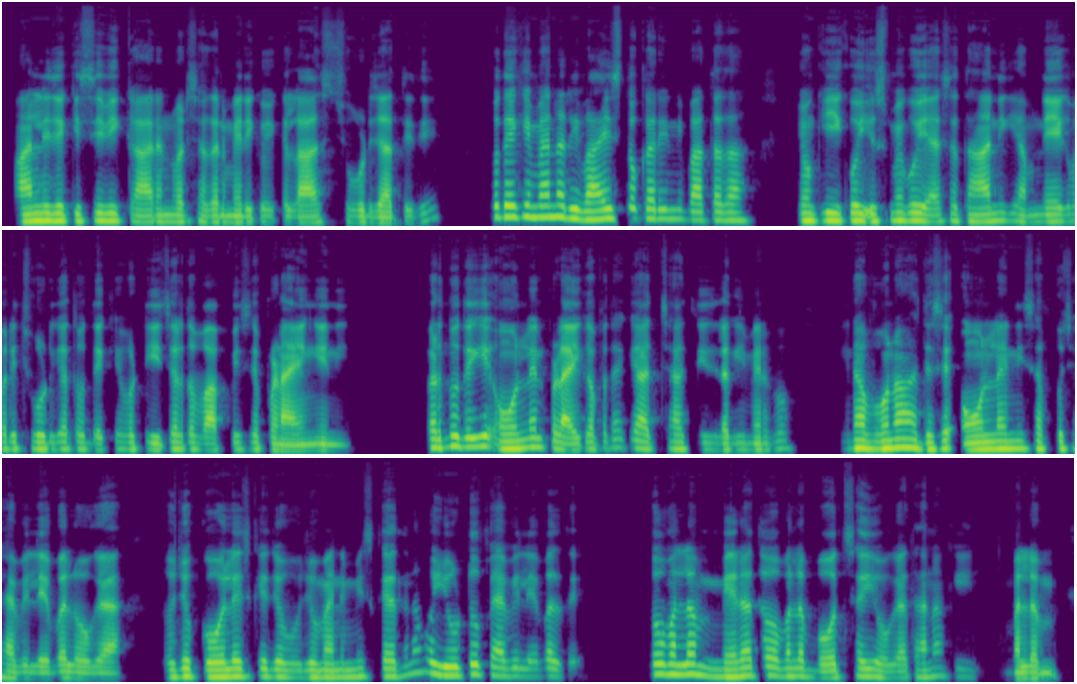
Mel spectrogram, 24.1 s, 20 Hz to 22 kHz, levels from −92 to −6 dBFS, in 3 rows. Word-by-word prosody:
मान 120 Hz, -, +5 dB
लीजिए 130 Hz, 0 st, +5 dB
किसी 125 Hz, +2 st, -1 dB
भी 130 Hz, 0 st, +3 dB
कारणवश 115 Hz, +2 st, -1 dB
अगर 110 Hz, 0 st, -2 dB
मेरी 110 Hz, 0 st, -2 dB
कोई 110 Hz, -1 st, -8 dB
क्लास 100 Hz, 0 st, -2 dB
छूट 105 Hz, -1 st, -6 dB
जाती 100 Hz, +1 st, -2 dB
थी, 130 Hz, +8 st, -14 dB, 0.4 s
तो 195 Hz, -, +1 dB
देखिए 195 Hz, 0 st, +3 dB
मैं 195 Hz, 0 st, +3 dB
ना 200 Hz, 0 st, +4 dB
रिवाइज़ 165 Hz, -1 st, +3 dB
तो 175 Hz, -, -2 dB
कर 165 Hz, 0 st, -1 dB
ही 165 Hz, -, -1 dB
नहीं 160 Hz, 0 st, -7 dB
पाता 145 Hz, -1 st, -1 dB
था 140 Hz, 0 st, -1 dB, 0.4 s
क्योंकि 130 Hz, 0 st, +3 dB
कोई 130 Hz, -2 st, +3 dB
उसमें 135 Hz, +3 st, -1 dB
कोई 135 Hz, -2 st, +4 dB
ऐसा 120 Hz, +3 st, -3 dB
था 115 Hz, 0 st, +2 dB
नहीं 130 Hz, +1 st, -3 dB
कि 130 Hz, -, -10 dB
हमने 115 Hz, +1 st, -1 dB
एक 120 Hz, -, -4 dB
बारी 125 Hz, 0 st, -3 dB
छूट 125 Hz, -1 st, -2 dB
गया, 125 Hz, +1 st, -3 dB
तो 120 Hz, 0 st, -5 dB
देखिए 115 Hz, +2 st, -8 dB
वो 120 Hz, -, -3 dB
टीचर 120 Hz, 0 st, -2 dB
तो 125 Hz, 0 st, -4 dB
वापिस 110 Hz, +2 st, -1 dB
से 120 Hz, -, -4 dB
पढ़ाएँगे 105 Hz, -1 st, +1 dB
नहीं, 100 Hz, -1 st, -9 dB, 0.6 s
परंतु 150 Hz, +4 st, +2 dB
देखिए 165 Hz, +2 st, +3 dB
ऑनलाइन 135 Hz, +3 st, +3 dB
पढ़ाई 115 Hz, -6 st, +4 dB
का 125 Hz, +3 st, -3 dB
पता 145 Hz, -, -10 dB
है 150 Hz, -, -10 dB
क्या 140 Hz, -2 st, +1 dB
अच्छी 125 Hz, 0 st, -2 dB
चीज़ 120 Hz, -2 st, -11 dB
लगी 115 Hz, +1 st, -2 dB
मेरे 110 Hz, 0 st, -4 dB
को, 135 Hz, +3 st, -12 dB
कि 130 Hz, -1 st, -28 dB
ना, 140 Hz, -, +5 dB
वो 135 Hz, 0 st, +5 dB
ना, 150 Hz, 0 st, +6 dB
जैसे 120 Hz, +2 st, +1 dB
ऑनलाइन 125 Hz, +3 st, +4 dB
ही 135 Hz, -, 0 dB
सब 130 Hz, -1 st, -2 dB
कुछ 130 Hz, 0 st, -4 dB
अवेलेबल 110 Hz, +1 st, -1 dB
हो 105 Hz, -1 st, -1 dB
गया 100 Hz, -1 st, 0 dB
है, 95 Hz, -, -3 dB, 0.3 s
तो 125 Hz, -, -2 dB
जो 140 Hz, +1 st, +2 dB
कॉलेज 130 Hz, +1 st, +3 dB
के 135 Hz, 0 st, -3 dB
जो 130 Hz, -1 st, 0 dB
वो 120 Hz, 0 st, -6 dB
जो 125 Hz, 0 st, 0 dB
मैंने 120 Hz, 0 st, 0 dB
मिस 130 Hz, +1 st, -3 dB
करे 135 Hz, 0 st, 0 dB
थे 150 Hz, -, -10 dB
ना, 195 Hz, -, -7 dB
वो 200 Hz, -2 st, -2 dB
यूट्यूब 155 Hz, +1 st, +3 dB
पे 155 Hz, -, -3 dB
अवेलेबल 140 Hz, -1 st, -4 dB
थे, -, -, -13 dB
तो 175 Hz, 0 st, -5 dB
मतलब 175 Hz, 0 st, +4 dB
मेरा 135 Hz, -1 st, +2 dB
तो 150 Hz, 0 st, -1 dB
मतलब 140 Hz, -3 st, 0 dB
बहुत 115 Hz, +1 st, -1 dB
सही 135 Hz, -1 st, 0 dB
हो 120 Hz, -3 st, -1 dB
गया 115 Hz, 0 st, -3 dB
था 120 Hz, +1 st, -5 dB
ना 140 Hz, +3 st, -7 dB
कि 130 Hz, -3 st, -19 dB, 0.3 s
मतलब 100 Hz, -1 st, 0 dB
125 Hz, 250 wpm, -23 LUFS, 115-140 Hz, 0.6 s, ना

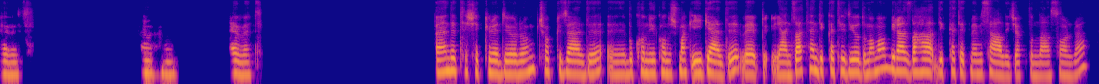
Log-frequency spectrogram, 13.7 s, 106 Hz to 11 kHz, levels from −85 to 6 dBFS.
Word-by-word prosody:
Evet. 180 Hz, -1 st, -5 dB, 1.4 s
Hı 195 Hz, -, -1 dB
hı. 195 Hz, -, -3 dB, 1.0 s
Evet. 180 Hz, -2 st, -3 dB, 2.2 s
Ben 205 Hz, +2 st, +4 dB
de 225 Hz, -, +4 dB
teşekkür 205 Hz, -2 st, -4 dB
ediyorum. 190 Hz, +3 st, +2 dB
Çok 215 Hz, -3 st, -5 dB
güzeldi. 190 Hz, -1 st, +1 dB
Eee, 180 Hz, 0 st, -3 dB
bu 195 Hz, -, -1 dB
konuyu 190 Hz, -2 st, -1 dB
konuşmak 200 Hz, +1 st, -2 dB
iyi 195 Hz, +1 st, +4 dB
geldi 185 Hz, -2 st, +4 dB
ve 185 Hz, -2 st, +3 dB
b -, -, -4 dB
yani, 175 Hz, -1 st, 0 dB
zaten 215 Hz, +3 st, +3 dB
dikkat 215 Hz, 0 st, -1 dB
ediyordum 200 Hz, -2 st, +1 dB
ama 240 Hz, +5 st, +1 dB
biraz 215 Hz, -4 st, +4 dB
daha 205 Hz, -1 st, +3 dB
dikkat 205 Hz, +1 st, -3 dB
etmemi 190 Hz, -1 st, -3 dB
sağlayacak 175 Hz, -2 st, -2 dB
bundan 170 Hz, -1 st, -4 dB
sonra, 180 Hz, +9 st, -6 dB
195 Hz, 130 wpm, -20 LUFS, 180-210 Hz, 2.2 s, Ben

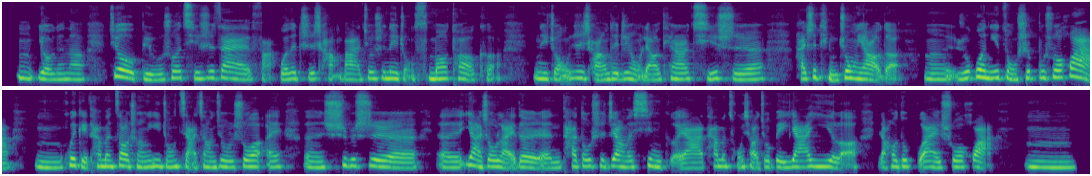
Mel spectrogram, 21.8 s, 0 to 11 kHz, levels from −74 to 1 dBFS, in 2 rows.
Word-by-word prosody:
嗯， 220 Hz, -4 st, 0 dB
有 195 Hz, -3 st, +1 dB
的 185 Hz, 0 st, -3 dB
呢。 185 Hz, -1 st, -3 dB, 0.2 s
就 260 Hz, -6 st, +5 dB
比 200 Hz, -2 st, -3 dB
如 175 Hz, 0 st, -1 dB
说 230 Hz, +4 st, -1 dB
其 225 Hz, -2 st, -1 dB
实 230 Hz, +2 st, -1 dB
在 210 Hz, -6 st, 0 dB
法 -, -, -9 dB
国 185 Hz, -, -2 dB
的 205 Hz, -, +1 dB
职 200 Hz, -1 st, -3 dB
场 200 Hz, -, -6 dB
吧， 185 Hz, -1 st, -3 dB
就 215 Hz, +3 st, -2 dB
是 215 Hz, +1 st, -2 dB
那 215 Hz, -1 st, +4 dB
种 -, -, -6 dB
small 205 Hz, +1 st, +2 dB
talk， 210 Hz, 0 st, -4 dB, 0.3 s
那 210 Hz, -4 st, +2 dB
种 195 Hz, +2 st, -2 dB
日 225 Hz, 0 st, 0 dB
常 175 Hz, -4 st, -1 dB
的 195 Hz, +1 st, +2 dB
这 200 Hz, -, -1 dB
种 190 Hz, -4 st, -1 dB
聊 175 Hz, 0 st, 0 dB
天 210 Hz, +1 st, -1 dB
儿， 195 Hz, 0 st, +1 dB
其 205 Hz, 0 st, -1 dB
实 195 Hz, -1 st, -1 dB, 0.3 s
还 200 Hz, -, -1 dB
是 205 Hz, -, +2 dB
挺 220 Hz, -8 st, -1 dB
重 225 Hz, +1 st, +4 dB
要 190 Hz, -2 st, +2 dB
的。 -, -, -3 dB, 0.2 s
嗯， 190 Hz, -2 st, -2 dB
如 220 Hz, +3 st, +2 dB
果 260 Hz, -2 st, +7 dB
你 225 Hz, +1 st, +4 dB
总 230 Hz, -5 st, 0 dB
是 200 Hz, +5 st, 0 dB
不 230 Hz, +1 st, -2 dB
说 245 Hz, +2 st, +3 dB
话， 240 Hz, -, +2 dB, 0.2 s
嗯， 180 Hz, -2 st, 0 dB
会 245 Hz, +5 st, +4 dB
给 205 Hz, -5 st, +1 dB
他 220 Hz, -, -2 dB
们 215 Hz, -1 st, +4 dB
造 230 Hz, +1 st, +3 dB
成 200 Hz, -2 st, 0 dB
一 215 Hz, +1 st, +2 dB
种 205 Hz, 0 st, 0 dB
假 210 Hz, -3 st, 0 dB
象， 195 Hz, +1 st, -1 dB
就 200 Hz, -1 st, +1 dB
是 195 Hz, -, -2 dB
说： 210 Hz, -1 st, +3 dB
哎？ 200 Hz, +1 st, -3 dB, 0.2 s
嗯 190 Hz, 0 st, -1 dB
是 195 Hz, +6 st, 0 dB
不 230 Hz, -, 0 dB
是， 195 Hz, -6 st, +1 dB, 0.2 s
嗯， 185 Hz, 0 st, -2 dB
亚 255 Hz, -5 st, +4 dB
洲 205 Hz, +1 st, +2 dB
来 180 Hz, -5 st, +2 dB
的 190 Hz, -3 st, +3 dB
人， 170 Hz, +2 st, -1 dB
他 215 Hz, -, -2 dB
都 220 Hz, +1 st, 0 dB
是 220 Hz, 0 st, -3 dB
这 225 Hz, +3 st, +3 dB
样 215 Hz, -, +3 dB
的 195 Hz, -, -2 dB
性 205 Hz, 0 st, +2 dB
格 195 Hz, -, -7 dB
呀？ 170 Hz, 0 st, -1 dB
他 220 Hz, +5 st, -5 dB
们 220 Hz, 0 st, +1 dB
从 210 Hz, -2 st, -4 dB
小 -, -, 0 dB
就 200 Hz, -, -2 dB
被 195 Hz, -2 st, +1 dB
压 200 Hz, 0 st, +2 dB
抑 210 Hz, -1 st, +3 dB
了， 170 Hz, -3 st, -1 dB, 0.2 s
然 -, -, -4 dB
后 215 Hz, -, 0 dB
都 215 Hz, -, +2 dB
不 210 Hz, -, -4 dB
爱 195 Hz, -2 st, +2 dB
说 195 Hz, +2 st, 0 dB
话， 200 Hz, 0 st, -1 dB, 0.3 s
嗯， 190 Hz, -2 st, -1 dB
205 Hz, 300 characters per minute, -20 LUFS, 190-215 Hz, 0.3 s, 果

